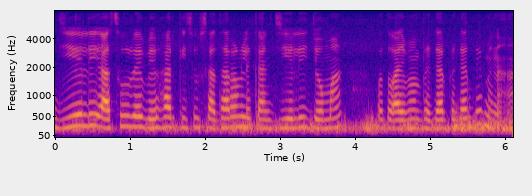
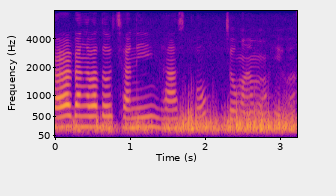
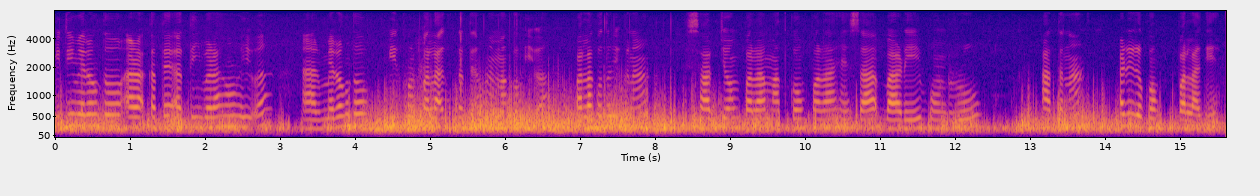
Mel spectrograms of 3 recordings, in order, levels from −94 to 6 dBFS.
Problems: background sounds at intervals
